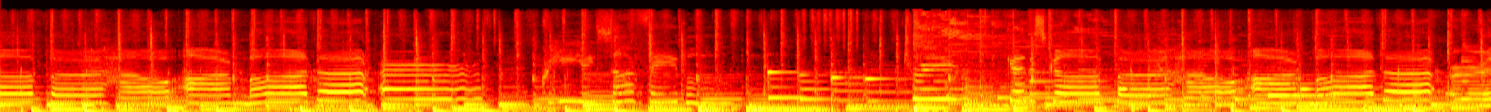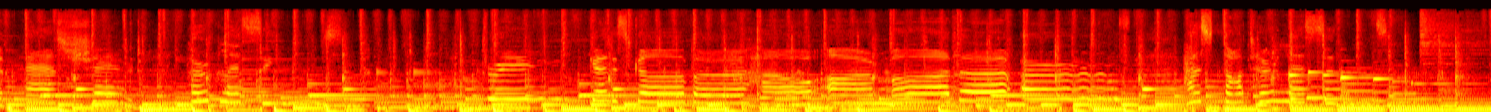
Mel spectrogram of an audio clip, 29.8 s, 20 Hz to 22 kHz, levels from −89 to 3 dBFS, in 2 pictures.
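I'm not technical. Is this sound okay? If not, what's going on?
Yes, nothing here sounds wrong.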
